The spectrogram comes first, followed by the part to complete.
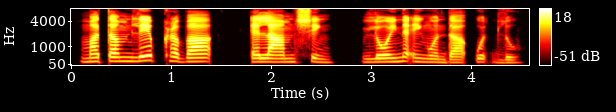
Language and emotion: Manipuri, neutral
